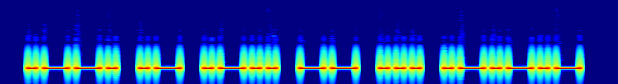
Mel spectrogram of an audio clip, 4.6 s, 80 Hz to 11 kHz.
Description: Morse code, heard as a keyed tone, about 20 wpm, 700 Hz. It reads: PALMS.
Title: A Sound Of Thunder 20wpm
